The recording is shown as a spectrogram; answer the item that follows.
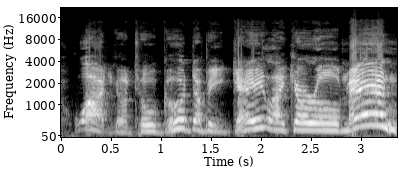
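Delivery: very high, loud, swooping, jeering tough-guy dad voice. Retelling a cartoon scene, voicing a big, beefy cigar-smoking dad: beefy tank-top dad character voice. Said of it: "big, beefy, five o'clock shadow, uh, tank top wearing guy just smoking a cigar".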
